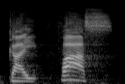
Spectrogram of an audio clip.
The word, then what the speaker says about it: Caifás: 26 57 a nash no es anás y caifás es anás y caifás llevan acento ambos en la última sílaba anas era la mente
